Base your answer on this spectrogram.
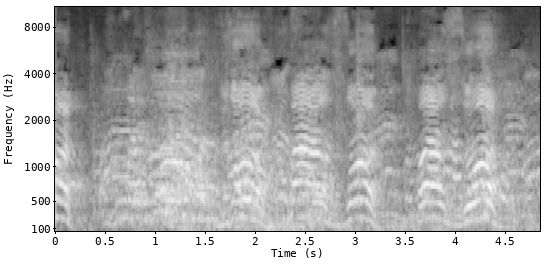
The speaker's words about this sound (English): Memorial's supporters in the courtroom responded with shouts of shame.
